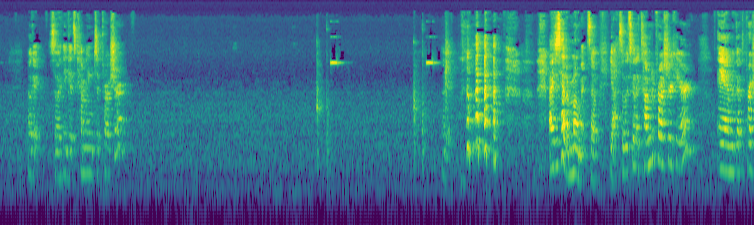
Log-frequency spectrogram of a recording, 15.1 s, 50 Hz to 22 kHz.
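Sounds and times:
woman's voice: 0.6 - 2.6, 10.9 - 15.0.

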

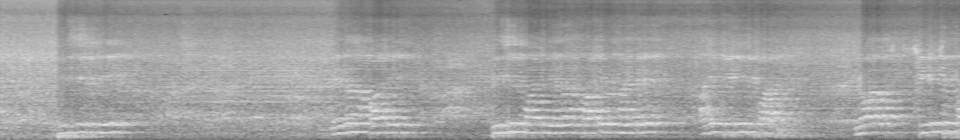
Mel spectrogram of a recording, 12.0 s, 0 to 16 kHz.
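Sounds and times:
crowd shouting: 1.6 - 7.8.

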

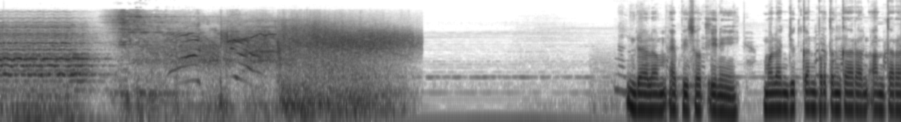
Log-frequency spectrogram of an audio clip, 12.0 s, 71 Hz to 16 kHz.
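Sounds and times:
explosion-like burst: 2.9 - 5.7.

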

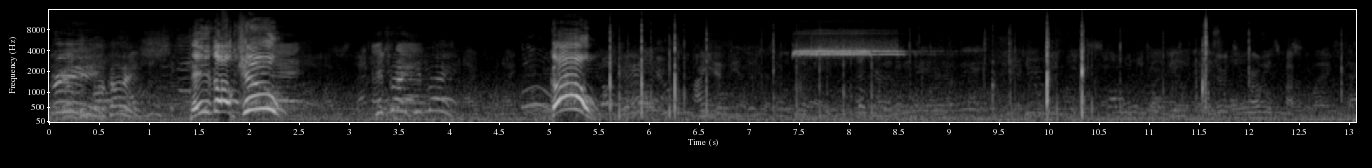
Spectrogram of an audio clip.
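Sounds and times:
distant players' voices: 0.0 - 13.0
referee's whistle: 7.4 - 8.8.

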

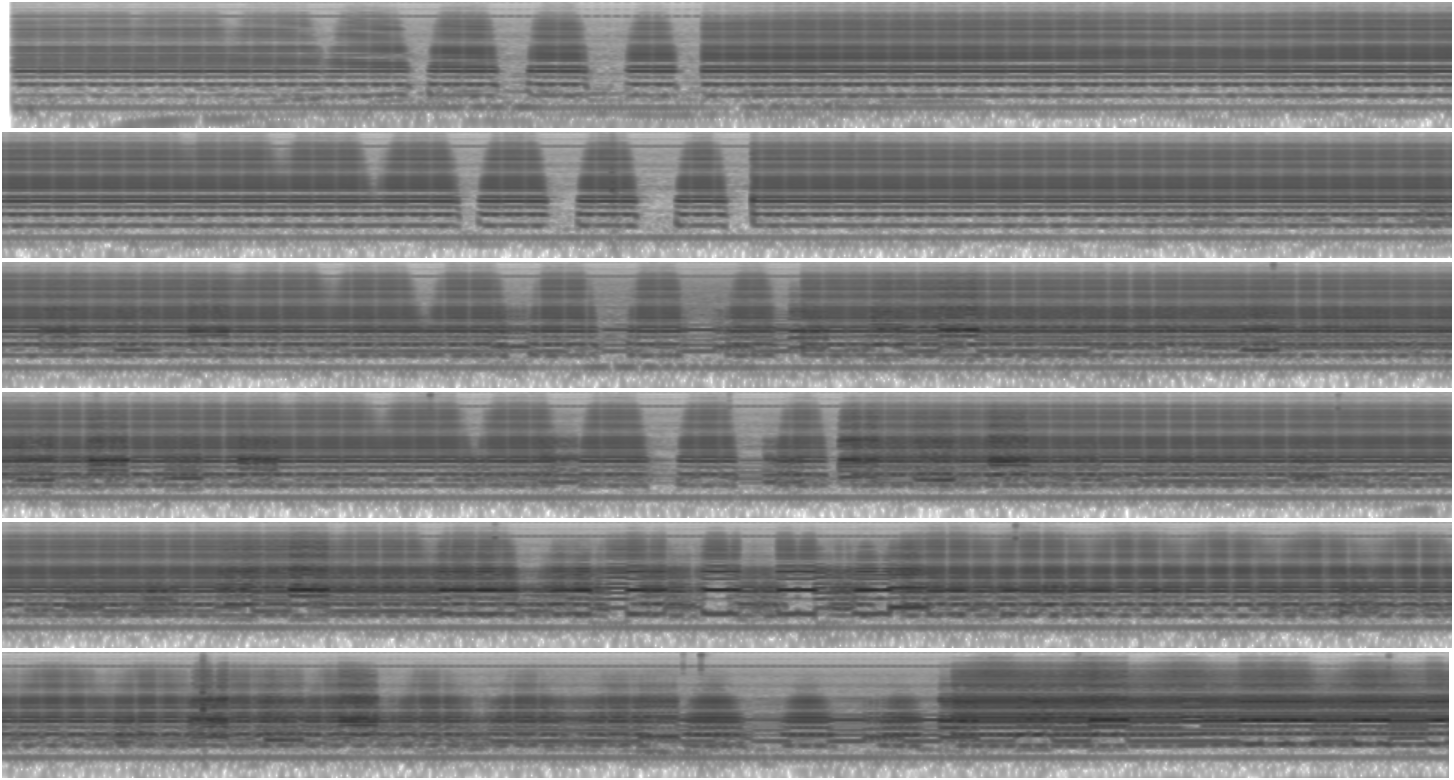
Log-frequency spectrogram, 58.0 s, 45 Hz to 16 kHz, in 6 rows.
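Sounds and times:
buzzy synthesizer drone: 0.0 - 57.9
stepping synth note pattern: 0.1 - 57.9.

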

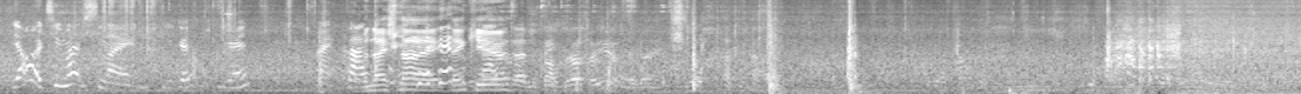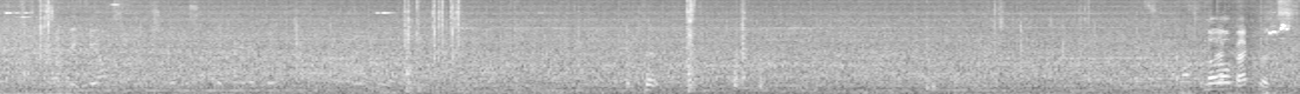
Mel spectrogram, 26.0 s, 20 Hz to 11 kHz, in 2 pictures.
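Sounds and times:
car engine starting and idling: 5.2 - 26.0.

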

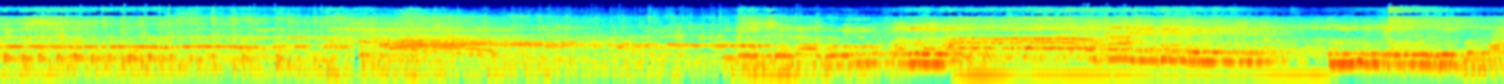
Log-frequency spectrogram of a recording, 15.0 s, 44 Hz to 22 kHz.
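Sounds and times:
crowd singing and cheering: 0.0 - 15.0
live concert music: 0.0 - 15.0.

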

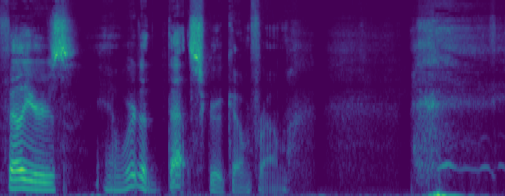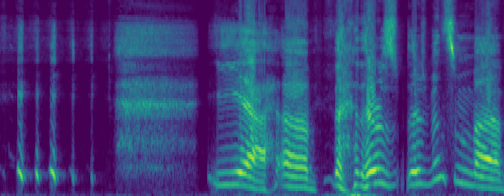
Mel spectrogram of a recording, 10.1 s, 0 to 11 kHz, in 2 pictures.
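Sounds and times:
man laughing breathily: 4.1 - 7.1.

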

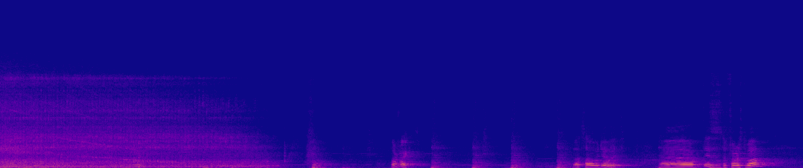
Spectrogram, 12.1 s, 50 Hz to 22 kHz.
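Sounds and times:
footsteps on workshop floor: 4.2 - 5.8, 6.5 - 11.0.

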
